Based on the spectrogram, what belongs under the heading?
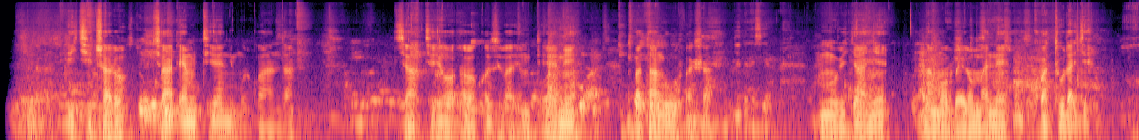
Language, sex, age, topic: Kinyarwanda, male, 18-24, finance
